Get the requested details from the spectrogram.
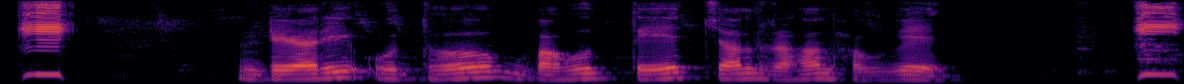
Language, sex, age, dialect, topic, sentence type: Bhojpuri, male, 18-24, Western, agriculture, statement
